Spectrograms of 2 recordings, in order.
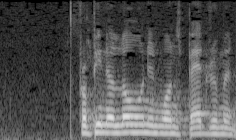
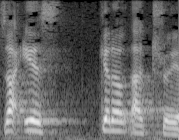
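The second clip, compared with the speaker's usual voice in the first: loud, raised call up to someone; 7 semitones higher, 6 dB louder than usual. Acted. Preacher as Jesus calling Zacchaeus down from the tree, calling out. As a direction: call out higher and louder, like a summons.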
